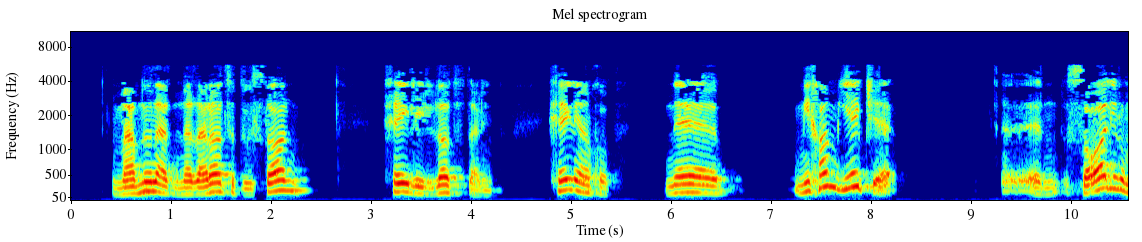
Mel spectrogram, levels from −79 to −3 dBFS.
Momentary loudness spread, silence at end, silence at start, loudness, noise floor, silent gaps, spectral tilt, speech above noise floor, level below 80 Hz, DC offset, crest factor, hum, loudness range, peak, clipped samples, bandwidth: 16 LU; 0 s; 0.4 s; -17 LUFS; -76 dBFS; none; -10.5 dB/octave; 60 dB; -68 dBFS; under 0.1%; 16 dB; none; 3 LU; -2 dBFS; under 0.1%; 5.8 kHz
